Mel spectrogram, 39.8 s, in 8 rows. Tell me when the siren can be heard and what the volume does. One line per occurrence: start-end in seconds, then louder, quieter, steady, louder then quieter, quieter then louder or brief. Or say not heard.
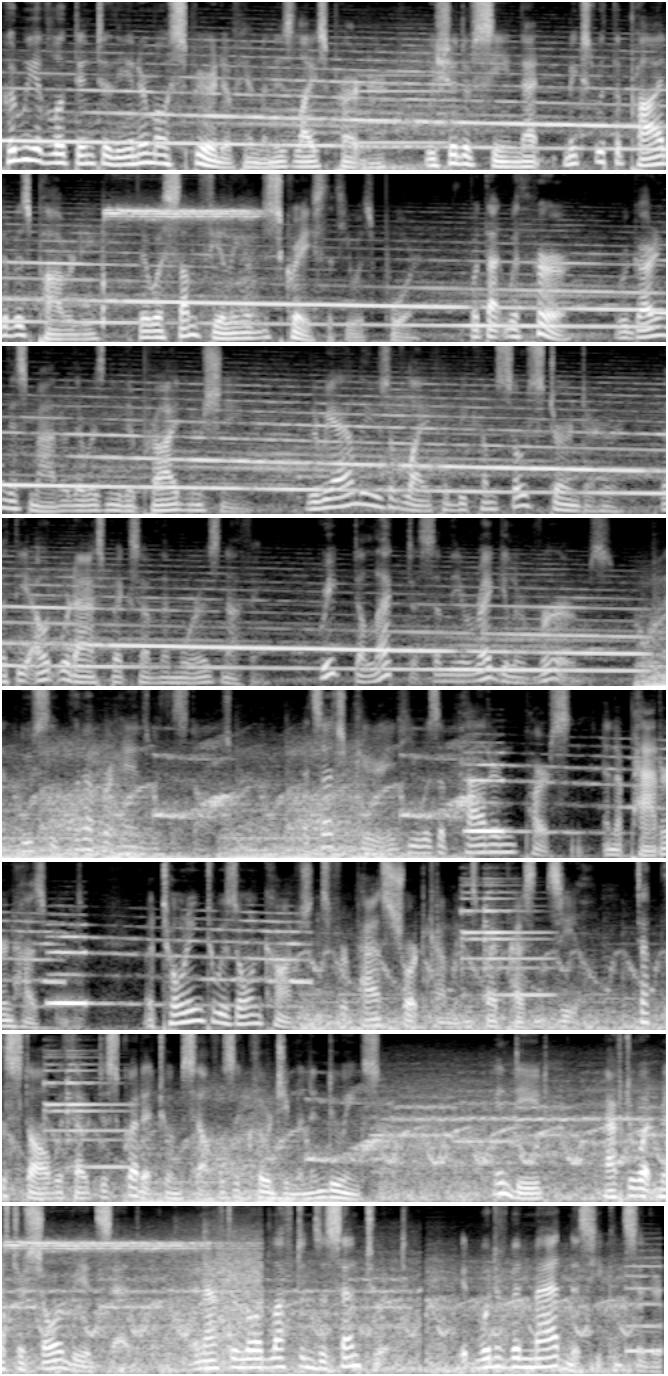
0.0-39.7 steady.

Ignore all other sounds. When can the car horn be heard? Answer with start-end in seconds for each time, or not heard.
2.6-3.5.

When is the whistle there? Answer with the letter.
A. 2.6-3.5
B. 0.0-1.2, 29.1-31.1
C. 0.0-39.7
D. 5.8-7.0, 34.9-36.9
D.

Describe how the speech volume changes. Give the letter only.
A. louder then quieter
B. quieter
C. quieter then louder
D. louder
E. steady
C.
